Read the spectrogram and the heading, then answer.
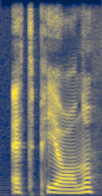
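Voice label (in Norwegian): "et piano" Norwegian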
